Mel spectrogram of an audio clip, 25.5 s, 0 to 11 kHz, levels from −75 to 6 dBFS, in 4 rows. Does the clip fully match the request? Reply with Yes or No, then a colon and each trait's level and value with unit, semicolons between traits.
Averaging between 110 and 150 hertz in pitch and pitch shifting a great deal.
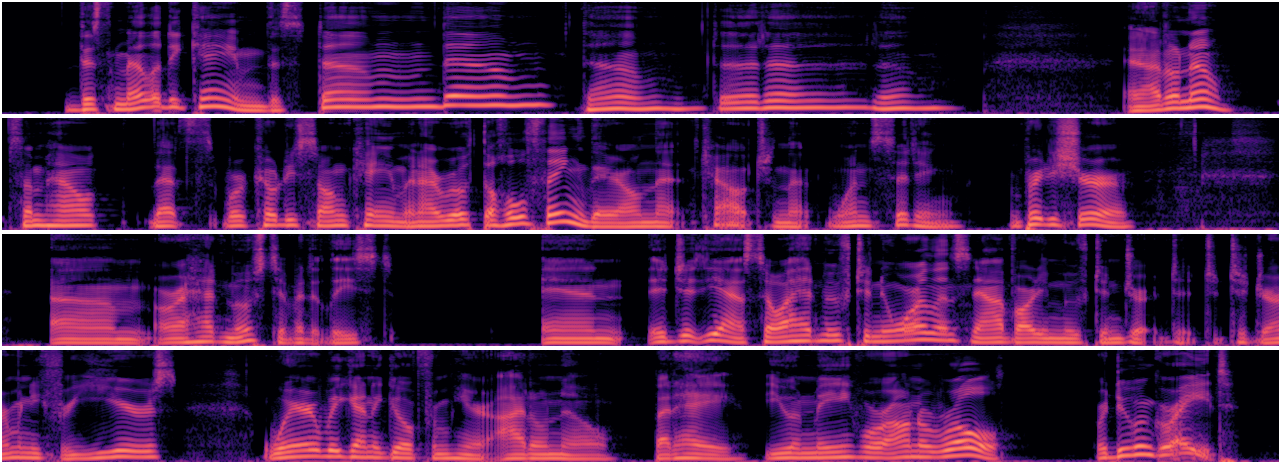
Yes: medium, 140 Hz; wide, 6.4 semitones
